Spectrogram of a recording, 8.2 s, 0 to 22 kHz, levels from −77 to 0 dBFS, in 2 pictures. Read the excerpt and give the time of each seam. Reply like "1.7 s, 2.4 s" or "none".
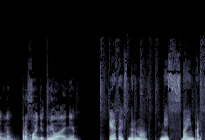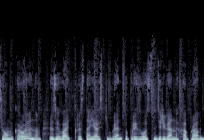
0.9 s, 2.5 s, 3.9 s, 5.1 s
